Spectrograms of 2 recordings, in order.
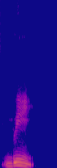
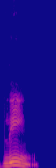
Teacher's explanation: you in singular form it's lee and then when it's nasalized so lean in plural forms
